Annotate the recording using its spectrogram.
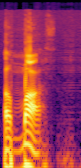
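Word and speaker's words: אמת: The word truth in the Hebrew is amath.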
